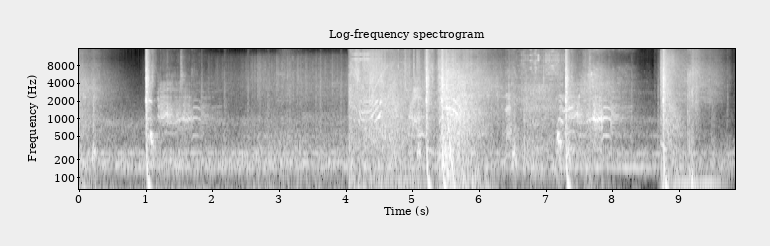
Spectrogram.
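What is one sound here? Sharp game hit sounds strike now and then.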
